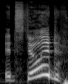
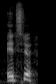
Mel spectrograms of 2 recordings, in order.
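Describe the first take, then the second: First: Stood said up high and loud in disbelief; amazed. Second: Said in the usual way. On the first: Real, not acted.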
